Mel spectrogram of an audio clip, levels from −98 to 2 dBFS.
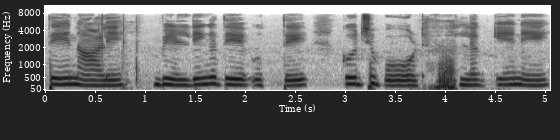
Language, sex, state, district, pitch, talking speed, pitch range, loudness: Punjabi, female, Punjab, Pathankot, 215 Hz, 105 wpm, 205-235 Hz, -14 LUFS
